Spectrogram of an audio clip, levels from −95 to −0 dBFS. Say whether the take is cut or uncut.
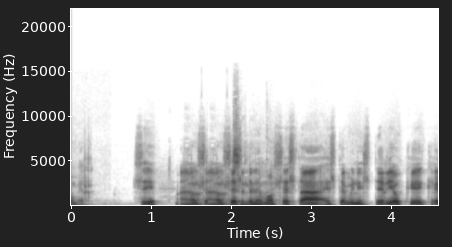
cut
